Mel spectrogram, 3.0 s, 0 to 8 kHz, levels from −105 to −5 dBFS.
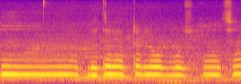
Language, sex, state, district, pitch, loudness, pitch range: Bengali, female, West Bengal, Malda, 245 Hz, -14 LUFS, 235-250 Hz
